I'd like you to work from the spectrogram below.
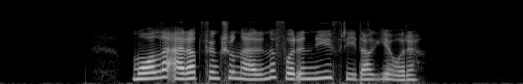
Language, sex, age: Norwegian, female, 25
